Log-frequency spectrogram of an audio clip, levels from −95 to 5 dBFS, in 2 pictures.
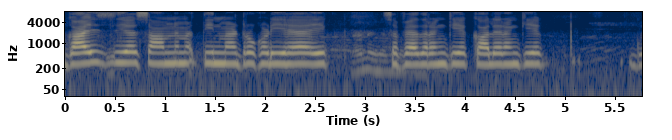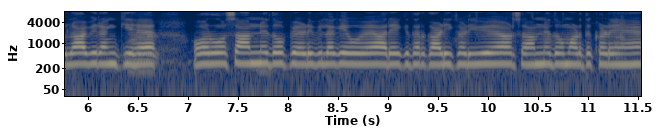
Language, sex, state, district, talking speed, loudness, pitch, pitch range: Hindi, female, Uttar Pradesh, Jyotiba Phule Nagar, 225 wpm, -36 LUFS, 265 Hz, 260-270 Hz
